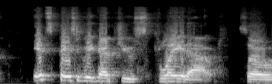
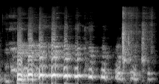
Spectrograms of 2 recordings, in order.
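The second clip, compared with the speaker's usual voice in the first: high, rapid giggle; laugh. Real, not acted. Game master amused by fish and chicken joke, high laugh. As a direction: burst into high-pitched laughter.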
